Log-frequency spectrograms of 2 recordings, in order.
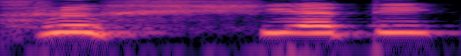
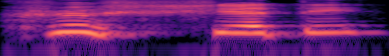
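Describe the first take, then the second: The two takes are said the same way.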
